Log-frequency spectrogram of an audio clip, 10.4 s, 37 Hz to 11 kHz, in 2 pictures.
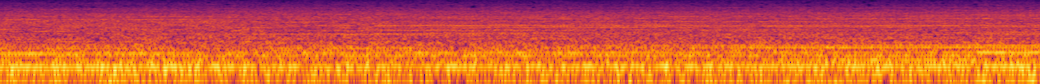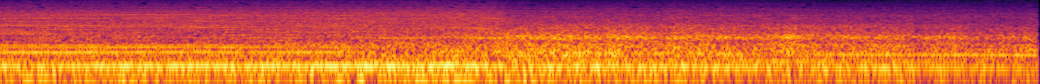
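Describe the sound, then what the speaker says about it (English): A race car's engine drones steadily in a sim racing video game as it heads into turn 3, a continuous mechanical hum with a slight shift in pitch near the end and no talk over it. "This car sounds really funny."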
